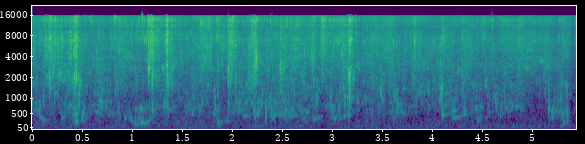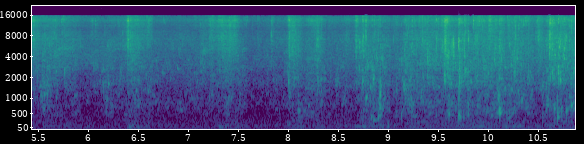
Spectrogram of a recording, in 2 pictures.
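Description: Footsteps and brushing through undergrowth beside a shallow forest stream: irregular crackles and light splashes. They pause for a couple of seconds in the middle.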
